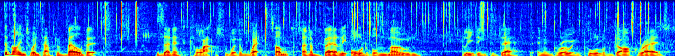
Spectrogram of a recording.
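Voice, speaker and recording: A man's voice: low voice, fairly even intonation, moderate pace. A man reading a story aloud as a dramatic, intense audiobook narration. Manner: intense, theatrical. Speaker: reader of a fan fiction story. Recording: clearly noisy background.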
